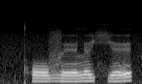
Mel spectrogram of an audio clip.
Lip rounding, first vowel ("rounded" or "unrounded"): rounded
